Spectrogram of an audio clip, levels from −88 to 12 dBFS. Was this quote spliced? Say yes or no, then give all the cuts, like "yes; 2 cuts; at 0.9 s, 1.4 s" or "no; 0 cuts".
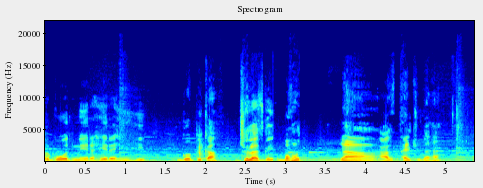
yes; 1 cut; at 2.9 s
